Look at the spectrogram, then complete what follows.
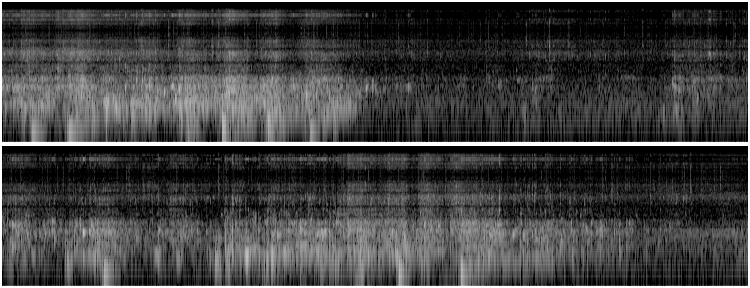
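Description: Muffled underwater sloshing and bubbling from swimmers' strokes and kicks close to the camera, heard through a GoPro's waterproof housing, with occasional dull knocks. It goes on for about seven seconds, falls quiet for about six, then picks up again until a few seconds before the end.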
